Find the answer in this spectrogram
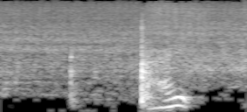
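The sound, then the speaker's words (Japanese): A steady frying sizzle hisses throughout, with a brief clatter and then a louder burst of crackling as soy sauce is poured into the hot frying pan, settling back into the sizzle. “はい、それではちょっと醤油を入れますので、ちょっと音がうるさくなるかもしれません。”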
